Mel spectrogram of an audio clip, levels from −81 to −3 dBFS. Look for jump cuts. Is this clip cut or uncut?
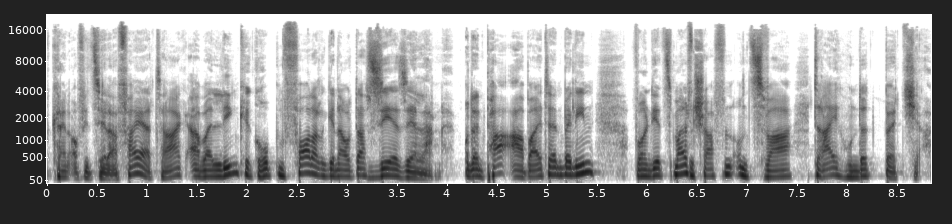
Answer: cut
